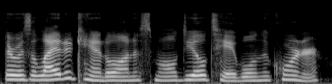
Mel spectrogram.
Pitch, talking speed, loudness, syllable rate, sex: 200 Hz, 235 wpm, -18 LUFS, 5.5 syllables/s, female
